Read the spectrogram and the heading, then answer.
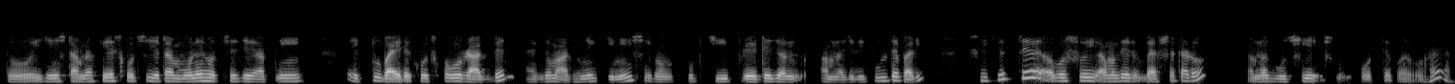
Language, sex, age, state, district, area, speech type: Bengali, male, 30-45, West Bengal, Darjeeling, urban, conversation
